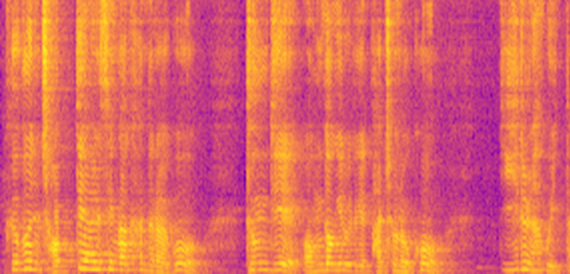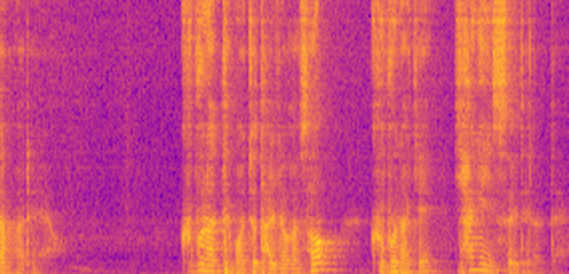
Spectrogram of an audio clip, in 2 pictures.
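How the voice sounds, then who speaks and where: Male priest, higher-pitched voice, playful retreat preaching with many questions to the congregation, roomy echo. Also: normal speed. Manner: lively, asks the audience questions, acts out the story in quoted voices. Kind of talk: retreat sermon.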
